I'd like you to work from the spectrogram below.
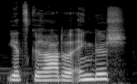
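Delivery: ordinary delivery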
